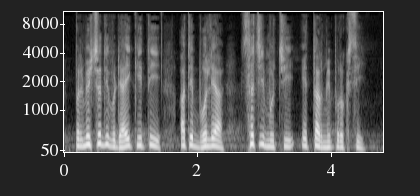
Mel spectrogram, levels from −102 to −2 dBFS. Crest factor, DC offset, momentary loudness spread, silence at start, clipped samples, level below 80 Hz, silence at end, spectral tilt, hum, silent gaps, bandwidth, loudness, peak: 16 dB; under 0.1%; 8 LU; 0.15 s; under 0.1%; -56 dBFS; 0.3 s; -7 dB/octave; none; none; 11 kHz; -19 LUFS; -2 dBFS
